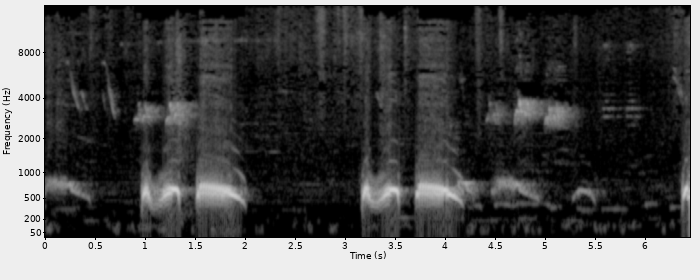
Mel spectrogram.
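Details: Lure recording of a Spotted dove meant to get doves calling: two complete cooing phrases, each a short hiccuping coo followed by a long, drawn-out descending note, about two seconds apart, with faint higher chirps between them.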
